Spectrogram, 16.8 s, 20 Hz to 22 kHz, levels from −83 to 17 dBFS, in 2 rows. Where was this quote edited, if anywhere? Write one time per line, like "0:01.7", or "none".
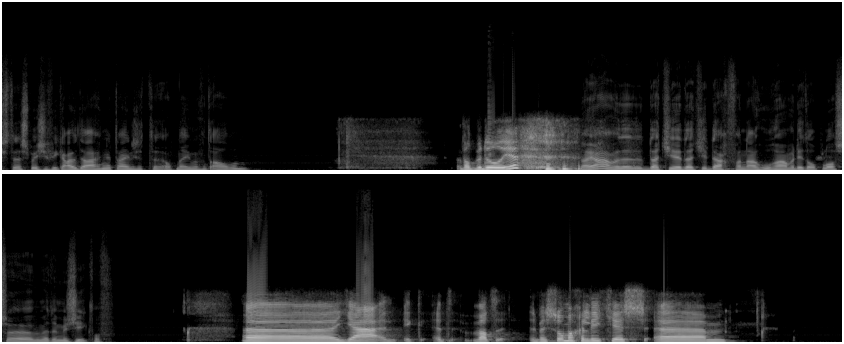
0:09.3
